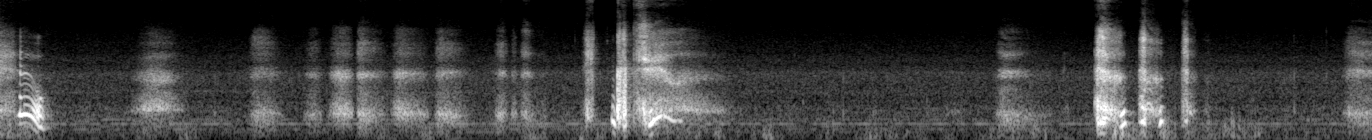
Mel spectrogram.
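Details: Woman's morning sneezes, tickled out with a hair pin: several short, catching inward hitching breaths build up to sharp sneezes, then another group of rapid sneezes later.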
